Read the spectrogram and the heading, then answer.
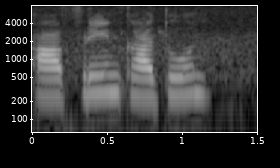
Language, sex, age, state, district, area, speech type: Urdu, female, 45-60, Bihar, Supaul, rural, spontaneous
